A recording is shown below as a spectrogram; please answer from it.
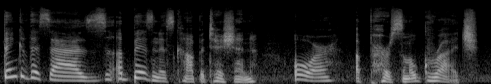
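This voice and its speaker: A low, menacing huntress. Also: female voice, big pitch swings, measured pace, a little hiss or hum. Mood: coolly taunting. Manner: taunting, confident, controlled. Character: cool, menacing female hunter taunting her prey. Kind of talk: dramatic video game voice acting.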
